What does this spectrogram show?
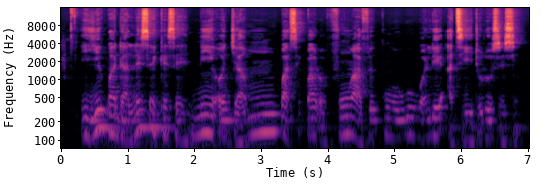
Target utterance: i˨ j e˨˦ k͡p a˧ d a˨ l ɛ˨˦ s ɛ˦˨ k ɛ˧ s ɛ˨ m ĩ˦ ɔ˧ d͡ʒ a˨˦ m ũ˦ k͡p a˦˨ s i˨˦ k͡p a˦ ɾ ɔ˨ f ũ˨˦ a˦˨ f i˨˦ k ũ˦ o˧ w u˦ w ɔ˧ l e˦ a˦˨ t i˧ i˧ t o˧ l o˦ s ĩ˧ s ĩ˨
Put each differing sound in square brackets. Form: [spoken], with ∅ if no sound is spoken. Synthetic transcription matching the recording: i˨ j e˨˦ k͡p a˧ d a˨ l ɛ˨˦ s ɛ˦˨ k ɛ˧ s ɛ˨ [n] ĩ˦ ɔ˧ d͡ʒ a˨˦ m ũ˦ k͡p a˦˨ s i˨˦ k͡p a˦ ɾ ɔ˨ f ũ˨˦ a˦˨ f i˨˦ k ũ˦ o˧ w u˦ w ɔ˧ l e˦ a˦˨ t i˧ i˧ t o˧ [ɾ] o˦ s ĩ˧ s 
